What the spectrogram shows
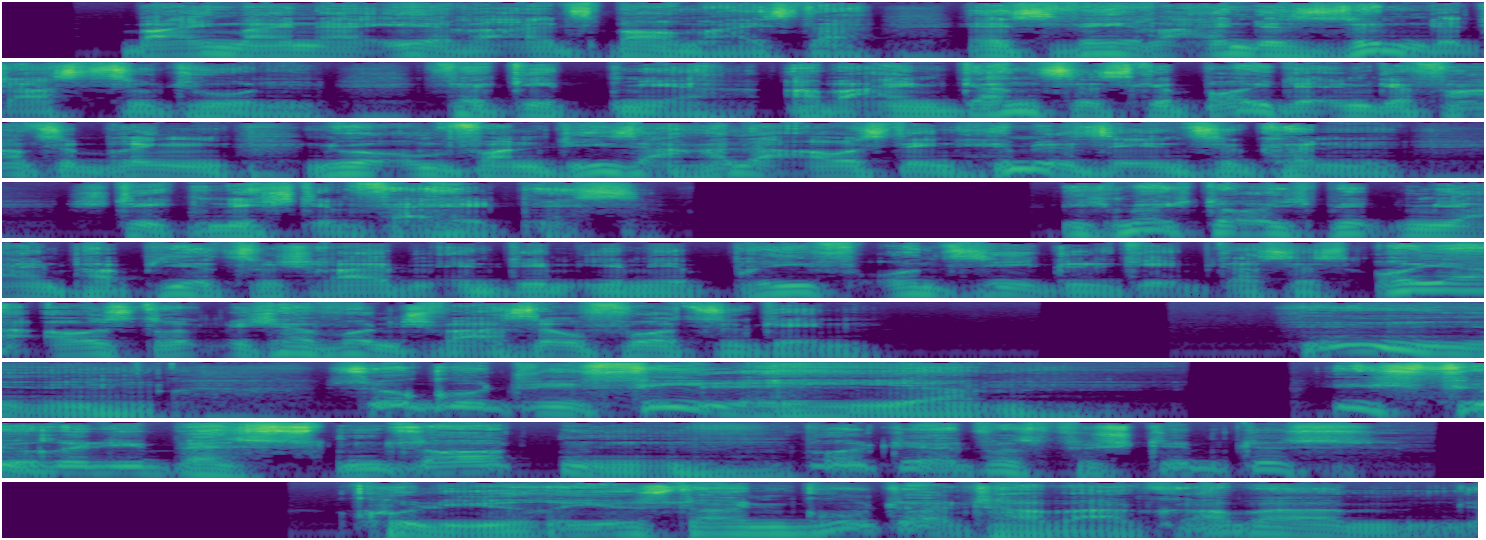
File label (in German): Hoerspielrollen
